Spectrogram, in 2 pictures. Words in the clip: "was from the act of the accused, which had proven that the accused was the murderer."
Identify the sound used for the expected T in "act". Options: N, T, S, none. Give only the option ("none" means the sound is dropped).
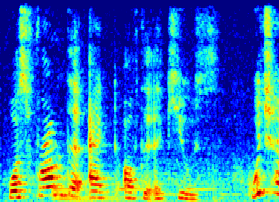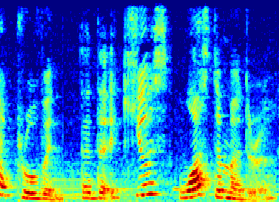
T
